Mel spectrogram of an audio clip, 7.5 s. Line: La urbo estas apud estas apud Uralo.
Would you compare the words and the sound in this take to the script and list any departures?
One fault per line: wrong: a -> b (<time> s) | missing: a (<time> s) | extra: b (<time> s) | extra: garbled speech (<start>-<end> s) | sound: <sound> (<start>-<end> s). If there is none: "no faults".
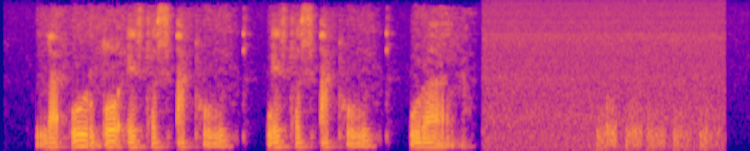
sound: laugh (6.0-7.2 s)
